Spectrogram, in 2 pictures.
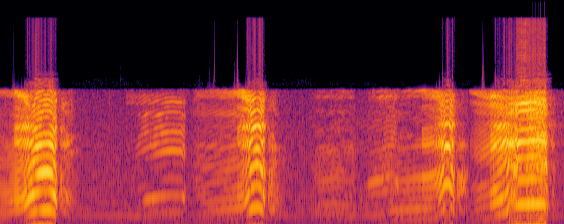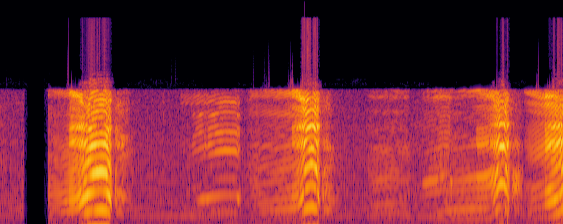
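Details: Beefmaster and Belgian Blue cattle bellowing: strong arching moos repeated every two to three seconds, one rough, broken call midway, quieter overlapping lows between, steady hum in the background.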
